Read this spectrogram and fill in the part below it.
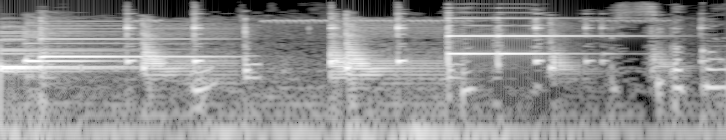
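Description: A mobile phone rings with an incoming call, a bright electronic ringtone melody of repeated chiming tones playing close and loud over several seconds.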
